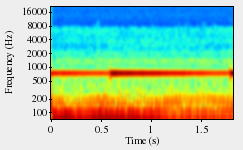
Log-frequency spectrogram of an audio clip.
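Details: 2012 Chevy Cruze, 150,252 miles, warm just after a 40-mile first drive and restart: smooth, even low idle rumble with a faint steady tone, no knocks or misses; check engine light out; normal idle.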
